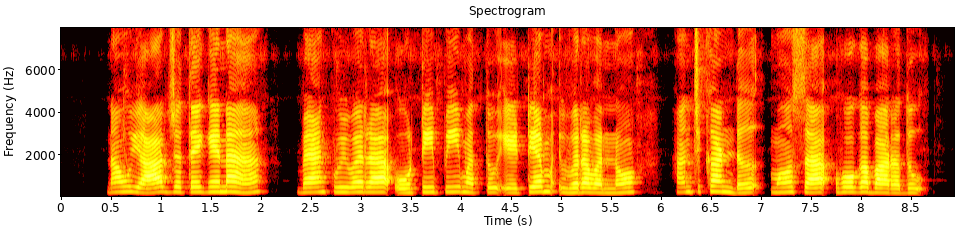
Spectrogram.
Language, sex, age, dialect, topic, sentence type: Kannada, female, 31-35, Central, banking, statement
